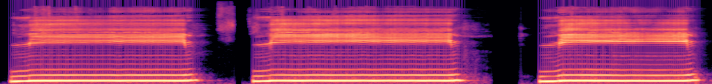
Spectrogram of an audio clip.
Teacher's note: मीम की अदा में दोनों होठों के बैरून खुश्क वाली हिस्से यानी खुश्की वाले जो हिस्से हैं दोनों होठों के उनको मिलाने से मीम अदा होता है · میم کی ادا میں دونوں ہونٹوں کے بیرونی خشک والی حصے یعنی خشکی والے جو حصے ہیں دونوں ہونٹوں کے ان کو ملانے سے میم ادا ہوتا ہے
